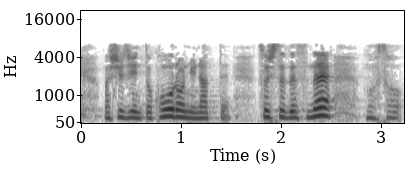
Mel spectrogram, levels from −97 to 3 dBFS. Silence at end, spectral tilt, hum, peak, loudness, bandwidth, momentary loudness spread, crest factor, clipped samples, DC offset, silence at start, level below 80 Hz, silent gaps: 0.05 s; -3 dB/octave; none; -6 dBFS; -24 LUFS; 6.6 kHz; 18 LU; 20 dB; under 0.1%; under 0.1%; 0 s; -60 dBFS; none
